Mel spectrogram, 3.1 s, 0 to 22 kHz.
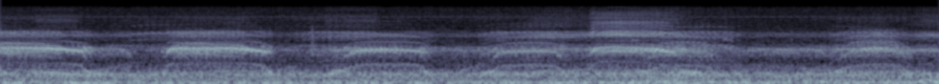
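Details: Black-headed gull at its nest with three chicks, 16 May 2015, giving harsh, nasal, slightly arched calls, about five in three seconds, over a steady low rumble of wind or water.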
